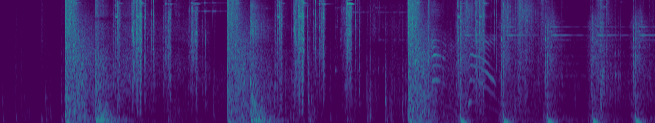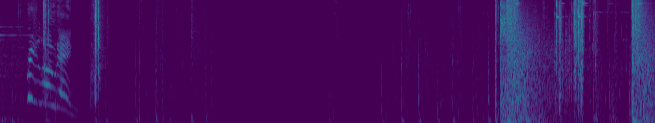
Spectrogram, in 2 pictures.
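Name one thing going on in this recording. Gunshots fire in loud rapid bursts.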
